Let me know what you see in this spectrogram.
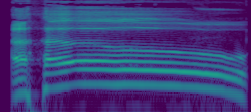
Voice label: drawn out uh ho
